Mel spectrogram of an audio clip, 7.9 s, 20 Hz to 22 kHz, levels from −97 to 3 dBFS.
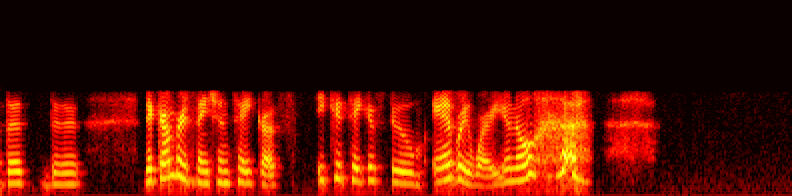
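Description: No technical faults can be heard in the audio.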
